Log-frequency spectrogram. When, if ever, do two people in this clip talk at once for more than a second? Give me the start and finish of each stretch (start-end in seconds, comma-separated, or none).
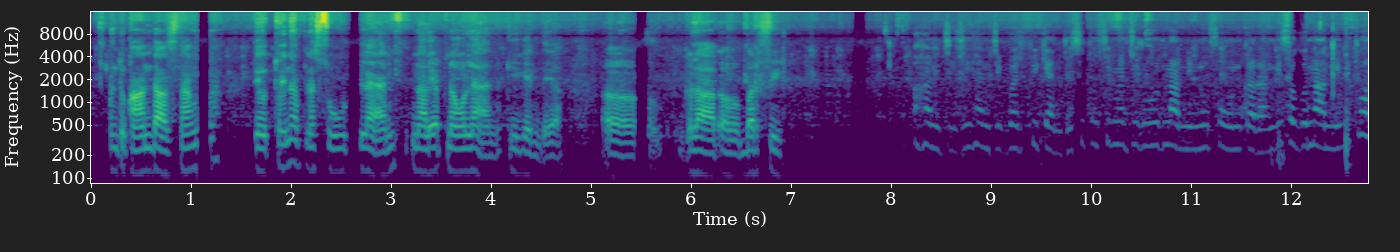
none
